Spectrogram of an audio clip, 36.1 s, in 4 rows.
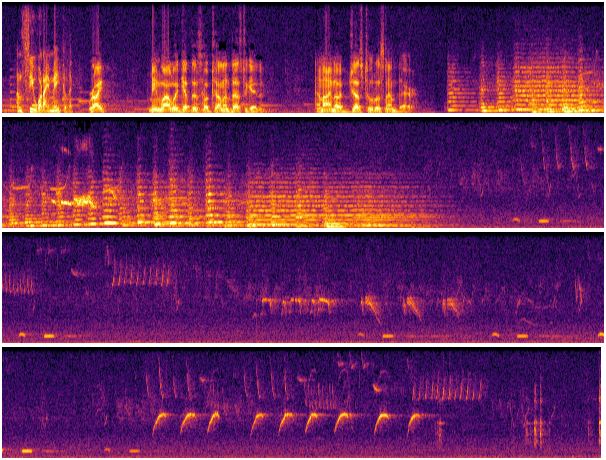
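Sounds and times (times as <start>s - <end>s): birds chirping and trilling: 0.0s - 6.5s, 8.2s - 36.0s
faint steady hiss: 0.0s - 36.0s
quick downward-sweeping chirps: 8.2s - 11.2s.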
